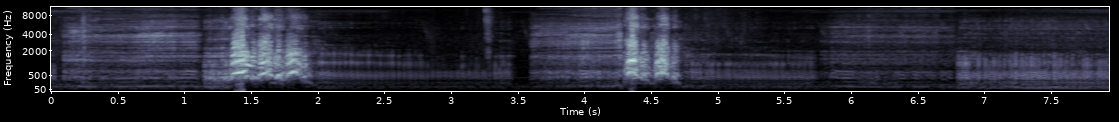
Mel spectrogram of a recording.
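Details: Dog barking angrily and loudly at a stranger: two rough, growling bursts of barking a few seconds apart, set against a steady low mechanical-sounding hum.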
